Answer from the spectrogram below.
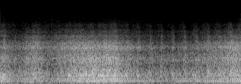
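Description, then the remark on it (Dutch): A loud aircraft engine drones steadily with a rough, uneven edge as its ignition begins to stutter and misfire while the plane flies low to land by a farmhouse, filling the whole stretch with no voices. “Ontsteking begint te stotteren.”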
